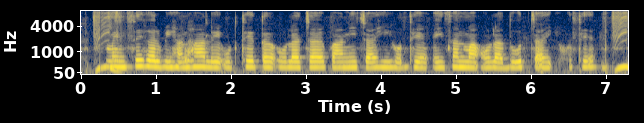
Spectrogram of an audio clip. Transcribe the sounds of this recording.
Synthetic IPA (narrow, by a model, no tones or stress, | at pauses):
məɪnseɦəɾbiɦənɦãleʔuʈʰt̪ʰet̪əʔolat͡ʃaepanit͡ʃaɦiɦot̪ʰeəɪsənmãʔolad̪ud̪̚t͡ʃaɦihot̪ʰe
